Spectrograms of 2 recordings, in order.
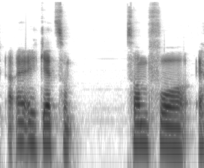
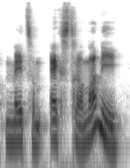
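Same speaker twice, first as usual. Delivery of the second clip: usual speaking voice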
